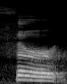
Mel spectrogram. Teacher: it's a soft TH and then you pull it for an R and push your lips forward.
